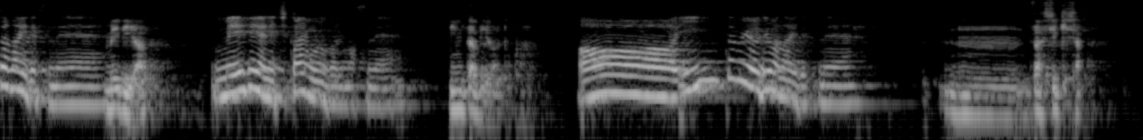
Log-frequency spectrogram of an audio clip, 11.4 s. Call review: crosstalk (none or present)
none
